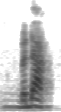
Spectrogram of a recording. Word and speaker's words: BDAK: BDAK, ya, atau dibacanya bedak gitu, ya, bedak, ya, bedak, nggak ada E-nya, ya, bedak.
